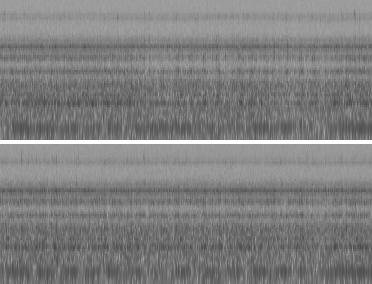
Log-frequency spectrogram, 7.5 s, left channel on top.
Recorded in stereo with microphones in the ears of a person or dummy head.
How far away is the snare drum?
No snare drum in this recording.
